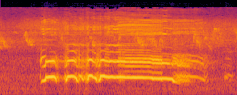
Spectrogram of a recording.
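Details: Rooster crowing: a loud, drawn-out cock-a-doodle-doo lasting about two seconds, with a few short wavering notes at the start, then one long level note that drops at the end. Faint background noise.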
